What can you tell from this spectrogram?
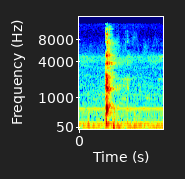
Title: to get Hiccups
